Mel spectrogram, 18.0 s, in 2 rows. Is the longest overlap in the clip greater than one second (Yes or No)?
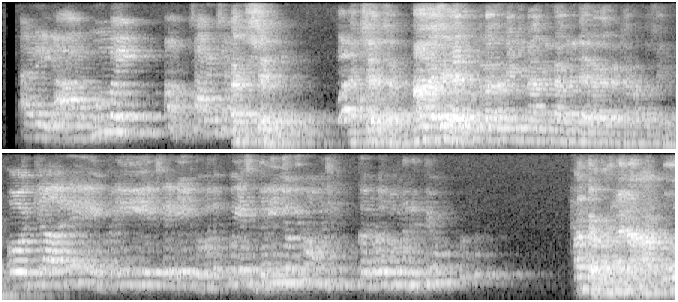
No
